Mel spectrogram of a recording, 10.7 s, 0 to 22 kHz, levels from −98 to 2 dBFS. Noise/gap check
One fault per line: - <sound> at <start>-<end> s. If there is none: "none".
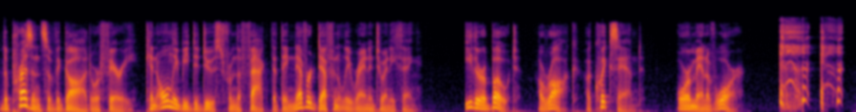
- cough at 9.7-10.6 s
